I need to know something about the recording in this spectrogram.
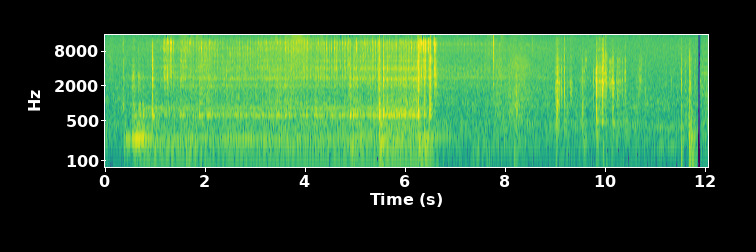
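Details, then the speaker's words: Vintage GE window ventilator fan motor after oiling the bearings with thin then thicker oil, blade removed: the hand-spun rotor gives a light, steady whir for several seconds before fading; bearings turn freely. "this thing is spinning super free now it takes a long time for that rotor to come to a stop so I'm pretty happy with that"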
